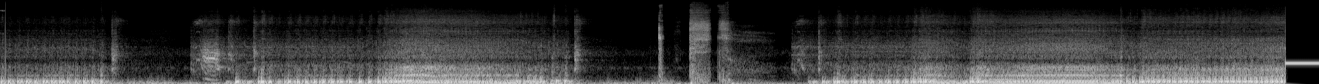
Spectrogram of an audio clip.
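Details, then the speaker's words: KTM RC8 R twin: uneven, stumbling running with irregular pops and a near-stall before it picks up; the injection rail intake sleeve has popped off, causing a vacuum leak. Owner also plans head gasket work. "Et puis du coup, on va acheter un manchon parce que là, ça repète à rate. Donc c'est sûr que le manchon de comment ça s'appelle ? De rampe d'injection, il a il a repété, c'est obligé."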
